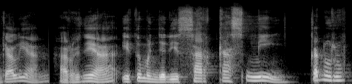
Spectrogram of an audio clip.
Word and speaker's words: sarkasme: Nah, huruf E di belakang eo kalian harus mengucapkannya I. Sarkasmi bukan sarkasme. Kalau kalian mengucapkan sarkasme berarti kalian meniru cara pengucapan Indonesia.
